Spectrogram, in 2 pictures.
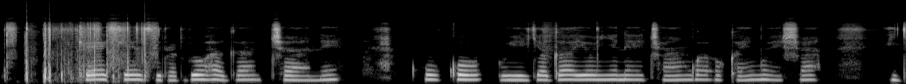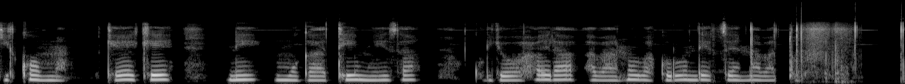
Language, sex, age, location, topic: Kinyarwanda, female, 25-35, Musanze, finance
